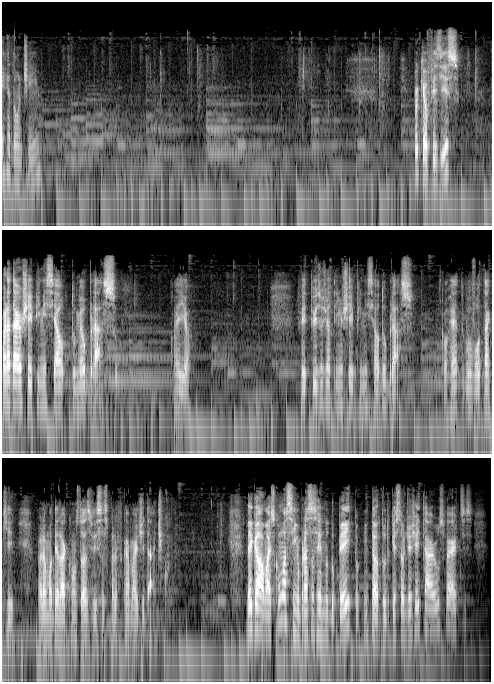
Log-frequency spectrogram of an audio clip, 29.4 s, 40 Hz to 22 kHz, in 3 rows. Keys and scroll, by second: 0.2 g, 2.2 g, 3.0 a, 3.7 g, 6.3 g, 7.5 a, 9.3 KP_1, 12.1 e, 16.7 KP_1, 16.8 KP_1, 23.0 a, 23.0 z, 23.2 b, 24.1 z, 25.3 z, 26.4 z, 26.9 z, 28.3 z, 28.5 g.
